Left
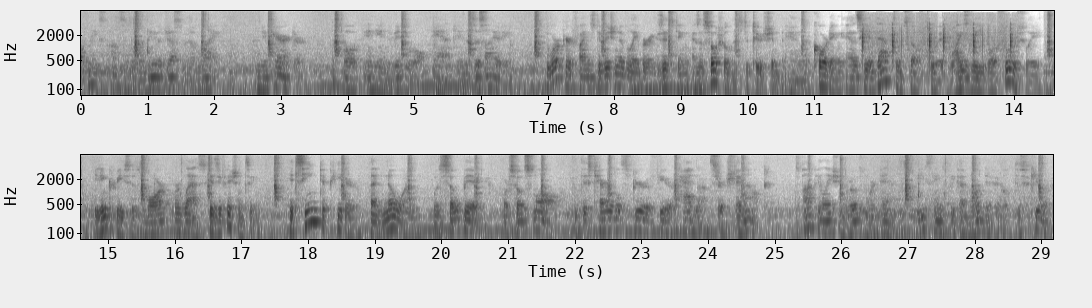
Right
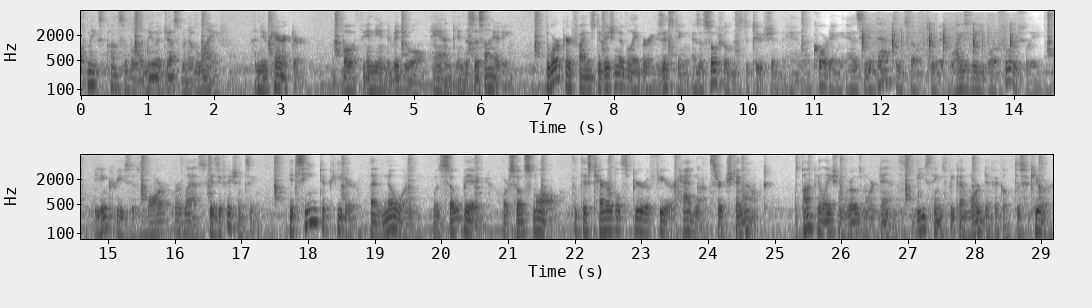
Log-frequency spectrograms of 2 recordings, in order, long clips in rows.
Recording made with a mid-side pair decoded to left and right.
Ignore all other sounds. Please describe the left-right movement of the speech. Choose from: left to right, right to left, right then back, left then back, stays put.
left then back.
